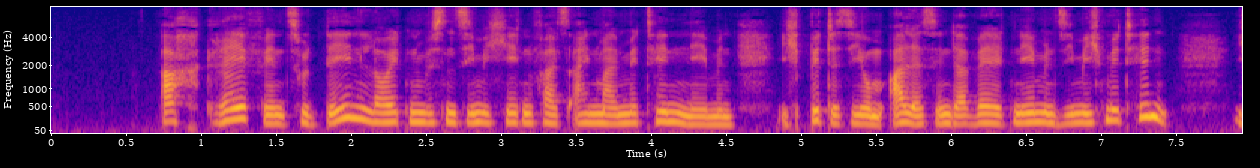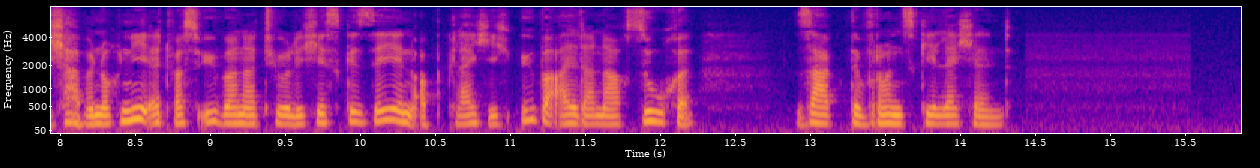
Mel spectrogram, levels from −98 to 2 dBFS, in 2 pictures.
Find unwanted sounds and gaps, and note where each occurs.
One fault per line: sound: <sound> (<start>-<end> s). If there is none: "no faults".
no faults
